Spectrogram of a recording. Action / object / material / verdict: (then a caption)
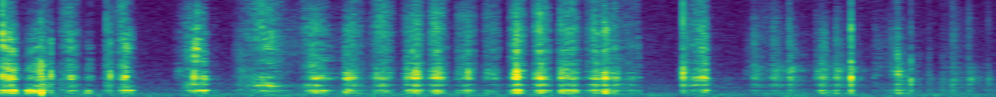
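scrape / hard plastic glasses case / plastic / none. Long nails scratch and tap the top and sides of a closed, hollow black hard-shell eyeglasses case with a smooth faux-leather/plastic coating. Quick, dry, bright scratching bursts and light taps follow one another rapidly, with almost no low end and no ring after each stroke.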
